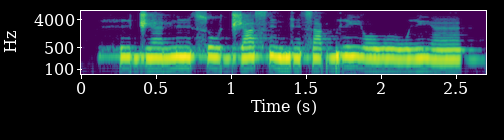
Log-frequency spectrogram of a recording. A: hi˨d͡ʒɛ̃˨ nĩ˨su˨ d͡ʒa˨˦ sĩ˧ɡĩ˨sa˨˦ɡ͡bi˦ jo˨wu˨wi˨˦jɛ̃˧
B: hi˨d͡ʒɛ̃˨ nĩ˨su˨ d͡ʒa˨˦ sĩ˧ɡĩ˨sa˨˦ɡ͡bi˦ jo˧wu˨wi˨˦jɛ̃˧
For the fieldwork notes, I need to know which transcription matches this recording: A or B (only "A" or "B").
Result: B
